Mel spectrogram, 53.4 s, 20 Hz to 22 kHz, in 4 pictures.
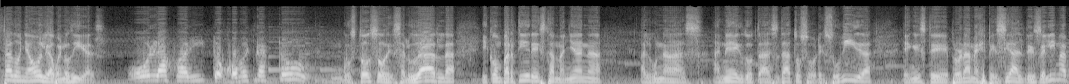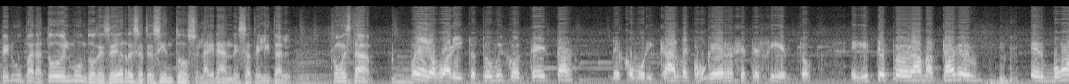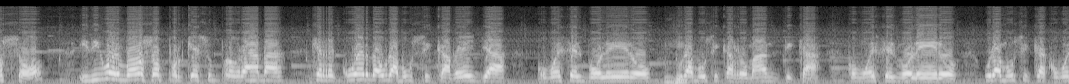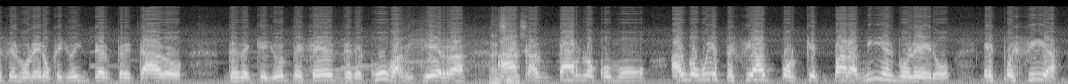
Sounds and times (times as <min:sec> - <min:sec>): Speech: 0:00.0 - 0:53.4
Music: 0:02.3 - 0:53.4.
